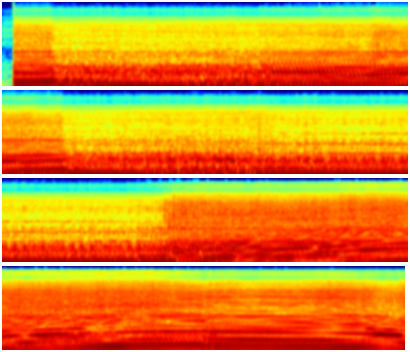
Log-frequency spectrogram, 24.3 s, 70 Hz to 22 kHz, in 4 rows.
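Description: A Harley-Davidson Fat Bob with a 128ci engine runs on a dyno, its loud, continuous rumbling drone rising and falling as the engine is revved, with a shift in pitch partway through.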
